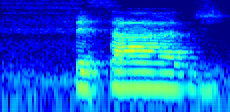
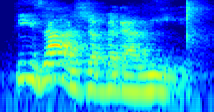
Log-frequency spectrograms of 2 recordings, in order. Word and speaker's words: Physiognomy: Every man has an innate talent for making a man of his physiognomy, physiognomy, physiognomy. It's Physiognomy.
